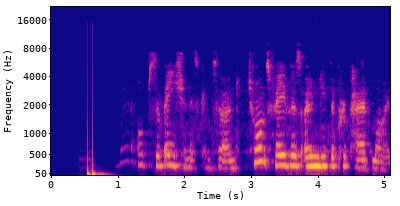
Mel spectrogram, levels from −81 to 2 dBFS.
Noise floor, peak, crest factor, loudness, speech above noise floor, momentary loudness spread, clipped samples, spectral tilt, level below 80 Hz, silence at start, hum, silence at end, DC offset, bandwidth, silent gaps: -51 dBFS; -4 dBFS; 16 dB; -18 LUFS; 32 dB; 24 LU; under 0.1%; -6.5 dB/octave; -44 dBFS; 0.55 s; none; 0 s; under 0.1%; 7.6 kHz; none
